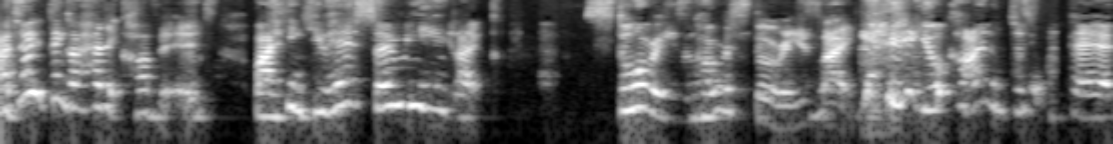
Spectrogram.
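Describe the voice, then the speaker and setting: A woman with a London accent speaks at a fairly quick pace in a high pitch, her voice making very wide pitch swings. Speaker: university student. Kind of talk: casual interview. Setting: video call. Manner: hesitant, many fillers.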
